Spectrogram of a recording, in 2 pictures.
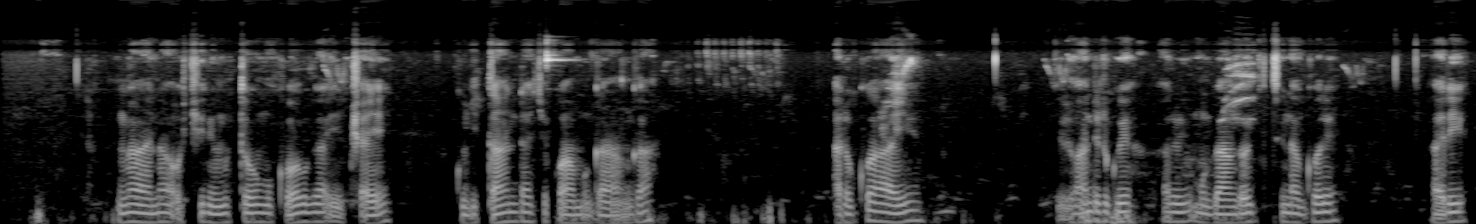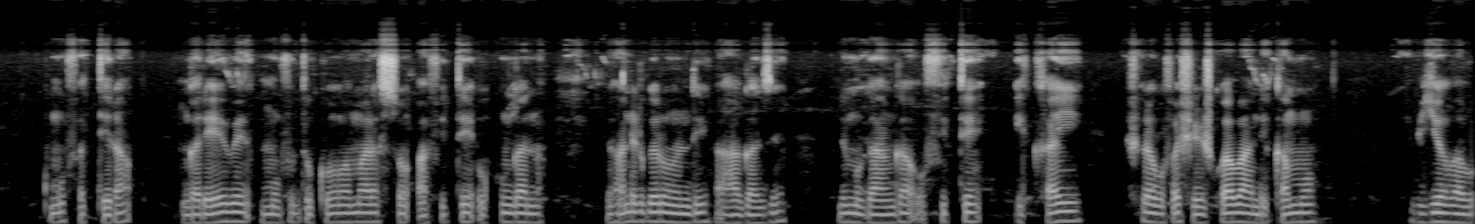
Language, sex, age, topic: Kinyarwanda, male, 18-24, health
